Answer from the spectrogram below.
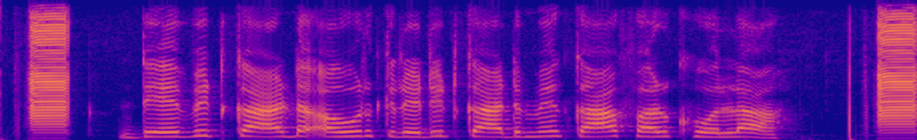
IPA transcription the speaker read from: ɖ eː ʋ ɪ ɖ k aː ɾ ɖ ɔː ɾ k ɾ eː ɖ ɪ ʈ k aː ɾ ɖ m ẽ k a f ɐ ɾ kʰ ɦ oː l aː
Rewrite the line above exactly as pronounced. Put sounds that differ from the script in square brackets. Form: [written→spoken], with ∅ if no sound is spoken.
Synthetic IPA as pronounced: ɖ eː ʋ ɪ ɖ k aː ɾ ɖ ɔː ɾ k ɾ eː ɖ ɪ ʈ k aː ɾ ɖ m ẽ k a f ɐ ɾ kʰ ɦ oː l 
